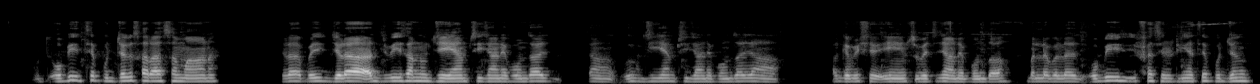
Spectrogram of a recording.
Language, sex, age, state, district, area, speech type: Dogri, male, 30-45, Jammu and Kashmir, Samba, rural, spontaneous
